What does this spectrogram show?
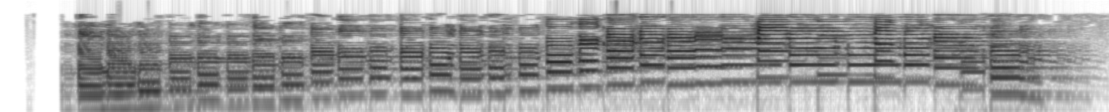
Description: a scale, guitars

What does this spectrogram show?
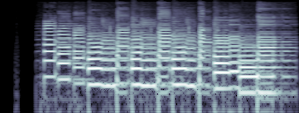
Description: g pull off, guitars

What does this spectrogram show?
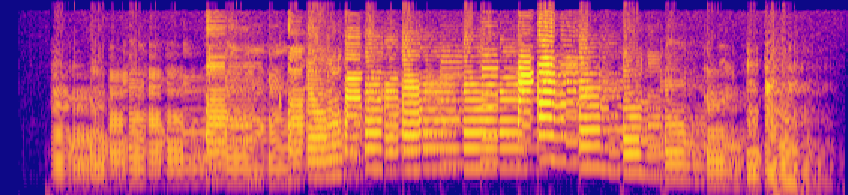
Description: fast fret, guitar

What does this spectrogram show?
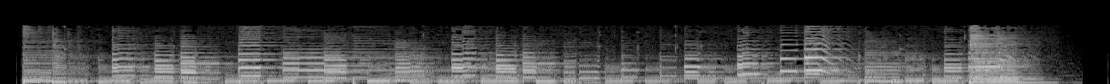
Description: acoustic blues, guitars

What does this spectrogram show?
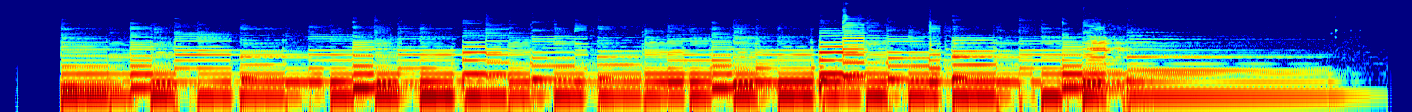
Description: acoustic blues

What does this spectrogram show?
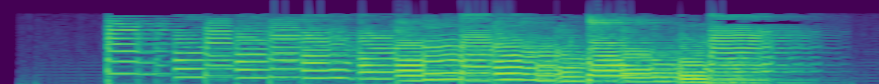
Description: country chop

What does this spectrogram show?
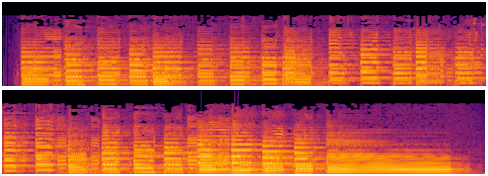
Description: rhythm, guitars

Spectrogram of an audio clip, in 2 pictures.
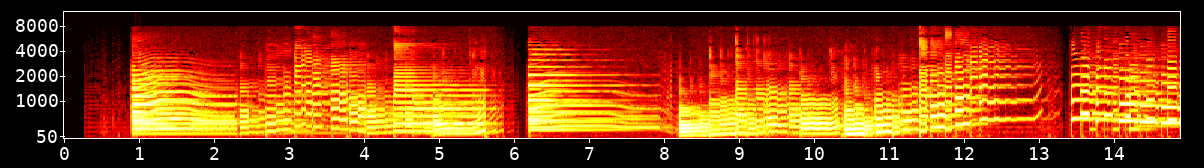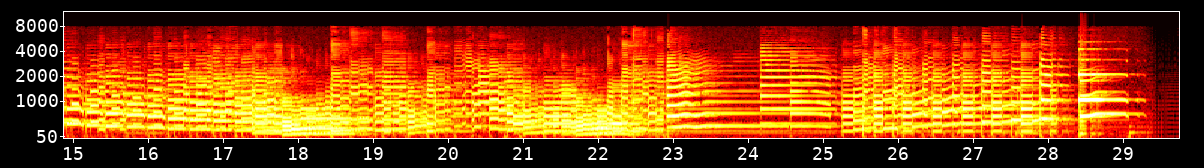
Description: riff, guitars

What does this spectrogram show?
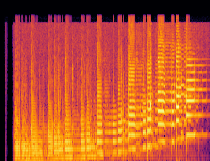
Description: single noted

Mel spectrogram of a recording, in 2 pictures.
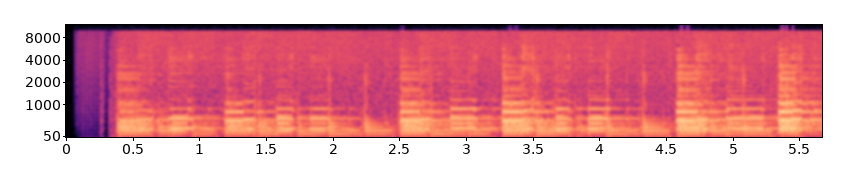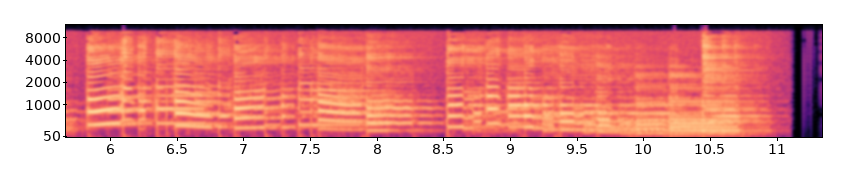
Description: rock rhythm, guitars

